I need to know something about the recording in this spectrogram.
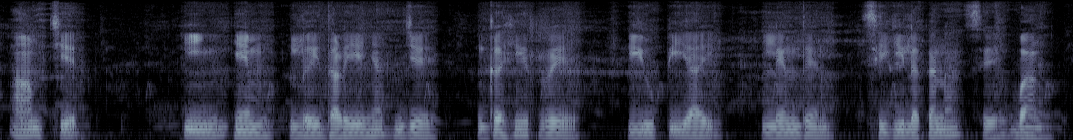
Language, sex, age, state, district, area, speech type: Santali, male, 45-60, Jharkhand, East Singhbhum, rural, read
